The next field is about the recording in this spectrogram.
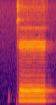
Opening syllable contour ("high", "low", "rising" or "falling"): low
